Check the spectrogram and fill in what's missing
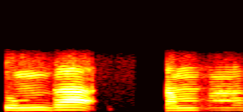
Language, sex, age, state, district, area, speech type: Santali, male, 18-30, West Bengal, Bankura, rural, conversation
